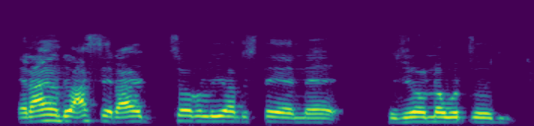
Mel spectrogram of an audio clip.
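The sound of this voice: Fast and fairly high-pitched, a man speaks with a dark, mellow tone and fairly even intonation.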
